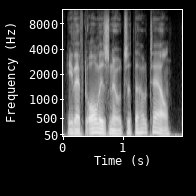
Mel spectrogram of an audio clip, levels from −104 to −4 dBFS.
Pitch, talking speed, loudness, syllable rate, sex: 95 Hz, 240 wpm, -17 LUFS, 5.8 syllables/s, male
